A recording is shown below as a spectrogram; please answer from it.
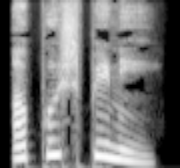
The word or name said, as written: ಅಪುಷ್ಪಿಣಿ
